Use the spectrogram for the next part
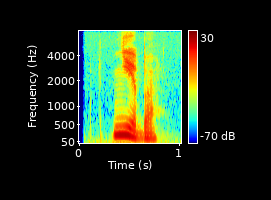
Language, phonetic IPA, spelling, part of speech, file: Russian, [ˈnʲebə], небо, noun, Ru-небо.ogg
- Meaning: 1. sky 2. heaven, firmament 3. air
